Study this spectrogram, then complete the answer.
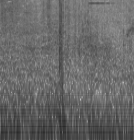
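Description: A single whooshing burst from the Incendio fire spell in Hogwarts Legacy, one sharp flare partway through over a steady, dense game background.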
